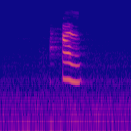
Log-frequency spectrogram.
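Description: An Indian ringneck parakeet gives a single short, nasal, slightly falling squawk lasting about a third of a second, in a quiet room.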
